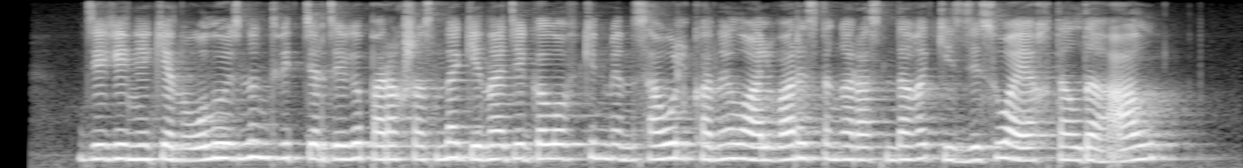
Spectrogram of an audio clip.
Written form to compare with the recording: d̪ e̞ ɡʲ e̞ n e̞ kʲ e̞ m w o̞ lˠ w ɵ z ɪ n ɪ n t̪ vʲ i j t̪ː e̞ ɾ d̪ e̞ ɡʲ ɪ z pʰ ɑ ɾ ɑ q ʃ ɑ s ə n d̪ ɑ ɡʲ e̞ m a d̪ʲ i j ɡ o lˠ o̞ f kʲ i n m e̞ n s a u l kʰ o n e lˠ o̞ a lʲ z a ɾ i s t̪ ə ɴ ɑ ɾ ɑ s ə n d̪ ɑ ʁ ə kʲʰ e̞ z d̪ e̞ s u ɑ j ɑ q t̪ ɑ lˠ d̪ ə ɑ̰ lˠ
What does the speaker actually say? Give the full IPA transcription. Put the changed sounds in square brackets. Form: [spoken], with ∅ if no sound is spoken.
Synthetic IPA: d̪ e̞ ɡʲ e̞ n e̞ kʲ e̞ [n] w o̞ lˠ w ɵ z ɪ n ɪ [ŋ] t̪ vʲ i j t̪ː e̞ ɾ d̪ e̞ ɡʲ ɪ [∅] pʰ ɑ ɾ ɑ q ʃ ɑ s ə n d̪ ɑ ɡʲ e̞ [n] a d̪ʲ i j ɡ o lˠ o̞ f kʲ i n m e̞ n s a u l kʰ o n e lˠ o̞ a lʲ [v] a ɾ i s t̪ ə ɴ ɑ ɾ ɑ s ə n d̪ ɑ ʁ ə kʲʰ e̞ z d̪ e̞ s u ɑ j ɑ q t̪ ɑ lˠ d̪ ə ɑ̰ lˠ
